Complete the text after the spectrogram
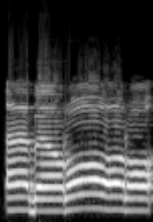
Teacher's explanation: دونوں کے اوپر زبر ہیں تو دونوں کو موٹا کر کے پڑھیں گے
